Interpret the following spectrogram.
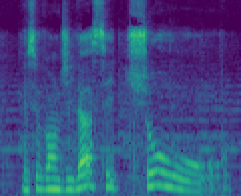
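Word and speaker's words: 超: Et ce kanji là, c'est Cho. Cho, ça se prononce, ça veut dire super.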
